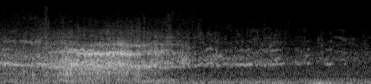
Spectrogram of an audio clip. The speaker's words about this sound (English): I heard the roar of her car in the garden, the tires squealing on the asphalt road.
